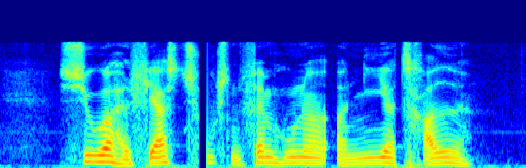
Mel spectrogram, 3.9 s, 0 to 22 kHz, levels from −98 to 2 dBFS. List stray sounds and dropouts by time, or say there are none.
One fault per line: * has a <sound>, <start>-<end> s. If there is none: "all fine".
* has a dropout, 1.5-1.6 s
